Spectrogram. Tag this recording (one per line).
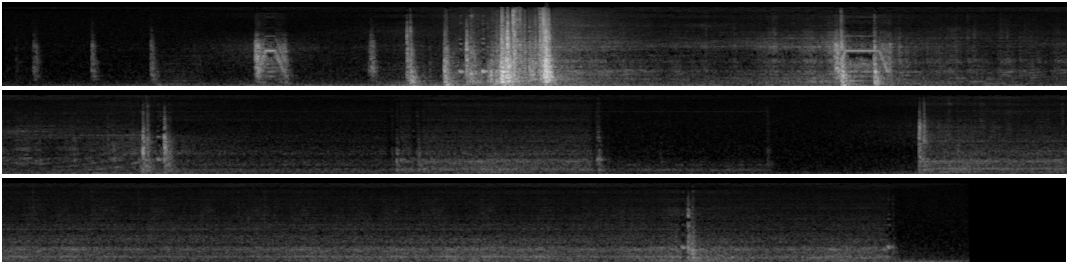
computer
electronic
machine
mechanical
motor
noise
printer
scanner
servo
switch-on
whine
